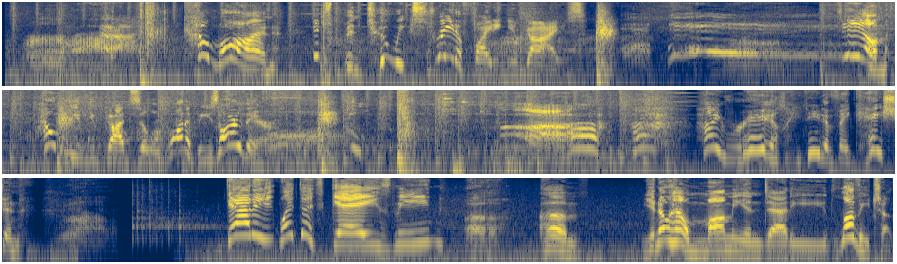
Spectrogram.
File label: Animation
